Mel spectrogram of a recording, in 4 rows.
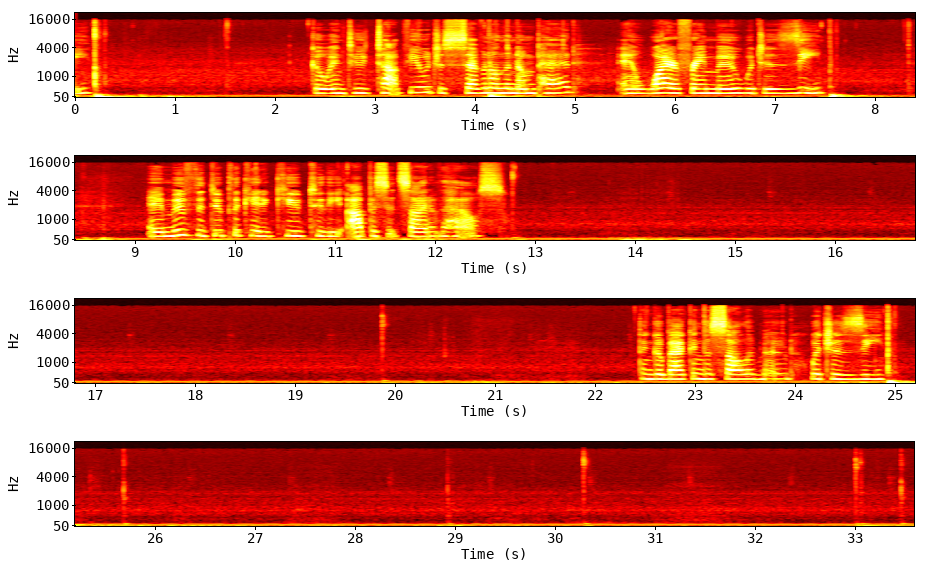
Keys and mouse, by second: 4.1 KP_7, 7.5 z, 12.7-14.5 drag, 24.9 z, 27.0 click, 30.3-33.5 drag.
